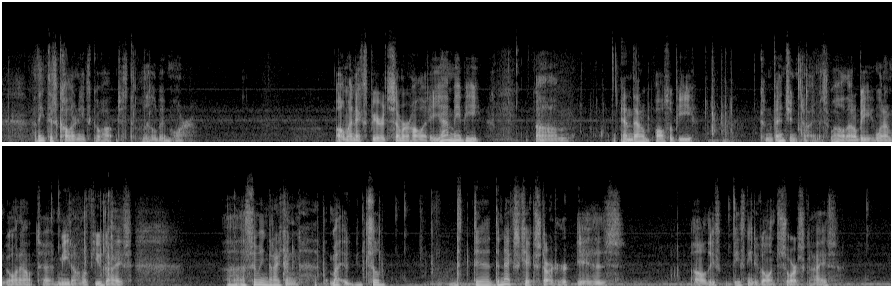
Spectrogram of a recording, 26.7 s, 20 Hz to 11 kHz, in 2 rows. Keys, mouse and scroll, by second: 7.6 click, 7.7 click, 10.6 click, 10.7 KP_Decimal, 10.8 KP_5, 11.9 KP_Enter, 14.1 click, 15.0 KP_Enter, 16.7 click, 18.1 Tab, 18.8 click, 19.3 shift+click, 20.2 s, 20.8 click, 22.0 scroll down 1, 22.1 scroll up 1, 23.4 scroll up 1, 24.2 click, 24.7-25.0 scroll down 1, 25.8 click, 26.1 click, 26.4 click.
